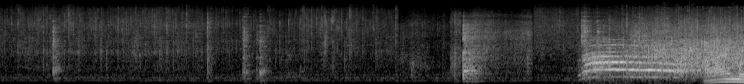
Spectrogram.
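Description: Vegetable buchimgae sizzling in oil in a pan, a soft steady fry with scattered crackles that turns louder and denser near the end as the pancake is pressed, close up, no one talking.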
